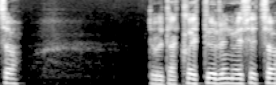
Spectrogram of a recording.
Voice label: "cledr", Welsh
